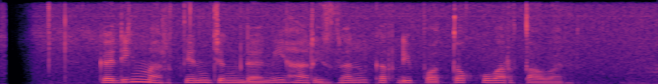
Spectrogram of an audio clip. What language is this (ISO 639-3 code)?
sun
